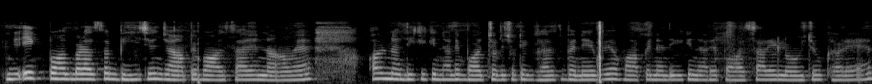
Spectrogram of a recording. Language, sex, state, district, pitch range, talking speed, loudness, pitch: Hindi, female, Bihar, Patna, 215-240 Hz, 235 wpm, -26 LUFS, 220 Hz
